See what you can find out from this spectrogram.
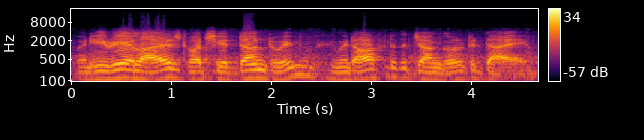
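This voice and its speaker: An actor playing a grave doctor who calmly unveils a deadly secret in an old-time radio drama, with measured, deliberate storytelling. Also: male voice, fairly low pitch, close to an everyday voice. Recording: muffled, noisy old radio recording.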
